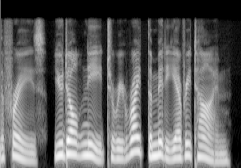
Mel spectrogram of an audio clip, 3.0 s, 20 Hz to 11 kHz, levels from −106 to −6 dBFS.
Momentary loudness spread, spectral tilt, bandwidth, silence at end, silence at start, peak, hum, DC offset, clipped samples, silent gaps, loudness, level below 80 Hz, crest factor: 7 LU; -7 dB/octave; 8 kHz; 0.15 s; 0 s; 0 dBFS; none; under 0.1%; under 0.1%; none; -17 LUFS; -56 dBFS; 16 dB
